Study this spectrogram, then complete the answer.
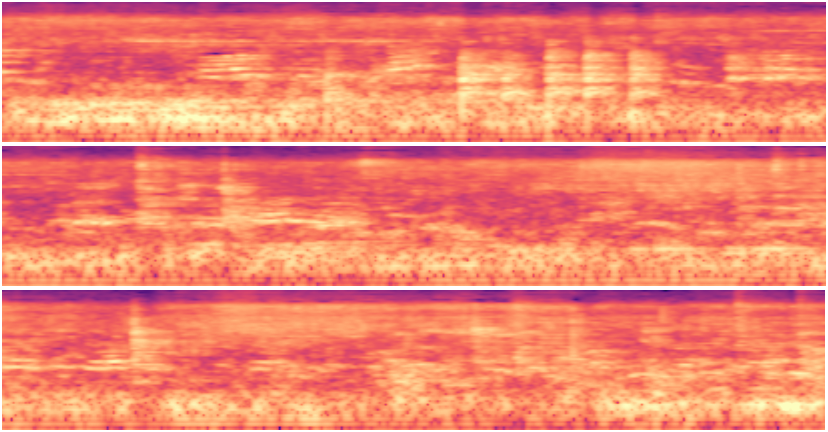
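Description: Fish sizzles loudly in hot oil on a griddle.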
